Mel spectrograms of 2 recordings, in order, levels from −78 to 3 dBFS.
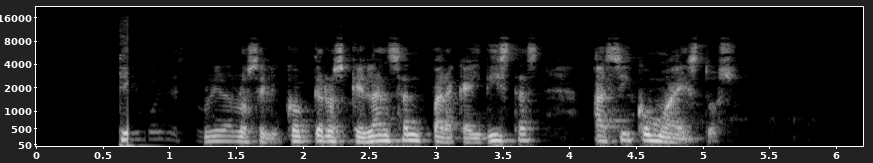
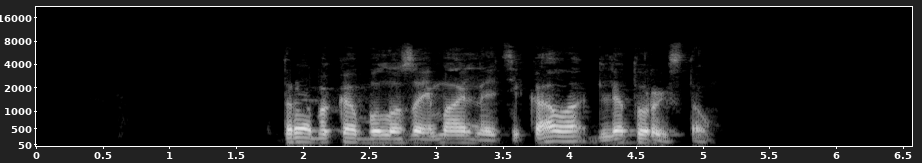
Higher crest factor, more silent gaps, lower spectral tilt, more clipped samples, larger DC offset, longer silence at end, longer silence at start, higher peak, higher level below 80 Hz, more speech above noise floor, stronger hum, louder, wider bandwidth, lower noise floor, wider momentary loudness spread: about the same, 18 dB vs 16 dB; first, 1.14-1.20 s vs none; second, -5.5 dB/octave vs -7 dB/octave; neither; neither; second, 0.95 s vs 1.5 s; second, 0.65 s vs 1.9 s; about the same, 0 dBFS vs -2 dBFS; first, -50 dBFS vs -62 dBFS; second, 56 dB vs 61 dB; neither; about the same, -17 LUFS vs -15 LUFS; first, 9.4 kHz vs 7 kHz; about the same, -74 dBFS vs -75 dBFS; about the same, 13 LU vs 12 LU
